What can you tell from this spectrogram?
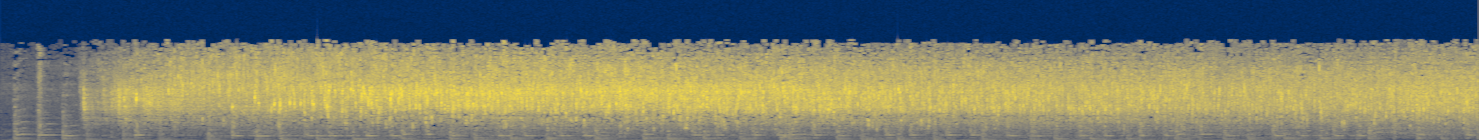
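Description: Masala-marinated chicken pieces going into hot oil and deep-frying in a kadai: a loud, steady sizzle that starts abruptly about a second in.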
